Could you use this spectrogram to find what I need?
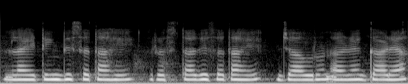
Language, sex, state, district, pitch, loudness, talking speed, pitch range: Marathi, female, Maharashtra, Chandrapur, 225 Hz, -13 LUFS, 145 wpm, 220-230 Hz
